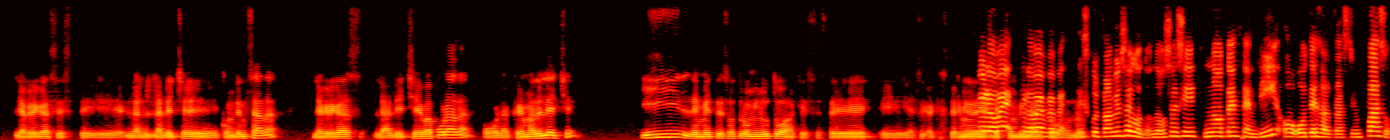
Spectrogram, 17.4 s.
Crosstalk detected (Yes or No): Yes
